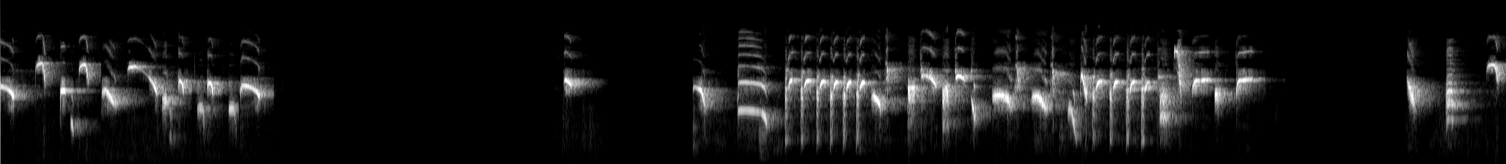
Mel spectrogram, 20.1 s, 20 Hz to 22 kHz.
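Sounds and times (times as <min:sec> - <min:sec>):
chopi blackbird song: 0:00.0 - 0:03.7, 0:07.5 - 0:08.1, 0:09.2 - 0:17.0, 0:18.8 - 0:20.0.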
